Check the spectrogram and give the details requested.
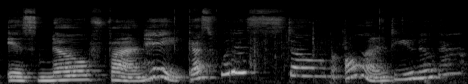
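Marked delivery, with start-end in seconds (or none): none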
